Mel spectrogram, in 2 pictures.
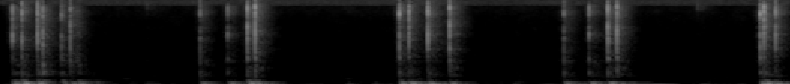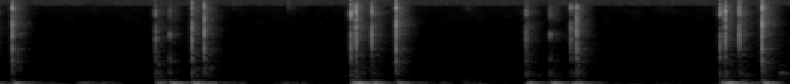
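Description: Fingers tap on a wooden canvas board in nine short clusters of quick taps, about one cluster per second. Each tap is a dull, low thud with a faint bright click and almost no ring. Quiet gaps separate the clusters.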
